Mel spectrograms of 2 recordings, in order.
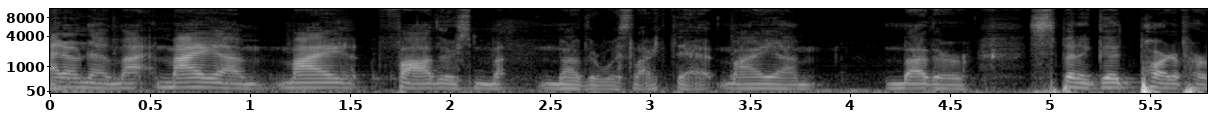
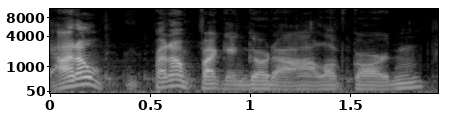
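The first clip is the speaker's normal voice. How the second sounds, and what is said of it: Imitates another person's voice. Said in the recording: “great impression ... of my mother”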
